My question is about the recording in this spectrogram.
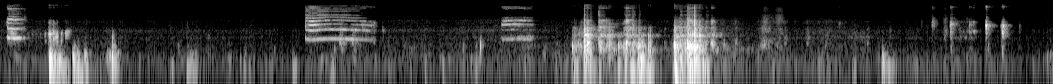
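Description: Kitten meowing: a high, drawn-out meow about three seconds in and a short one about two seconds later. Two louder rustling thumps come between six and seven seconds.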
